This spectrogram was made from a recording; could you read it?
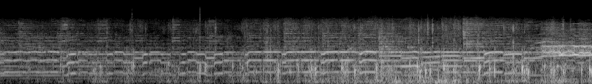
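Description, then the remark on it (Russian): Horse hooves clip-clop in a steady rhythm while a horse neighs and whinnies with drawn-out, wavering cries, loud, with no talking. “Просто сел на коня и исчез.”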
